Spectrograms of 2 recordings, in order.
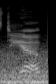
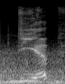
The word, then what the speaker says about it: Dieppe: Is that how you say it in French or is it different in French? – I believe it's Dieppe. – Dieppe? – Dieppe.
